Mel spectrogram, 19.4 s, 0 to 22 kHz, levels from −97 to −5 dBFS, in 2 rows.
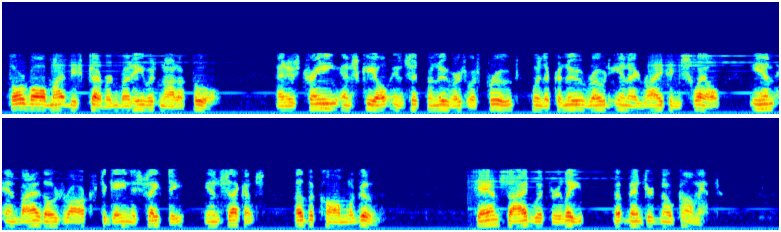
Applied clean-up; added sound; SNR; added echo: neural separator model SepFormer DNS4.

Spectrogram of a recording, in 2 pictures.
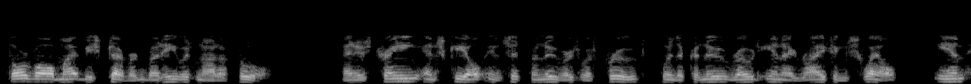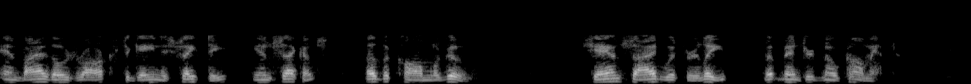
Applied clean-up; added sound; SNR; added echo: none; none; none; none.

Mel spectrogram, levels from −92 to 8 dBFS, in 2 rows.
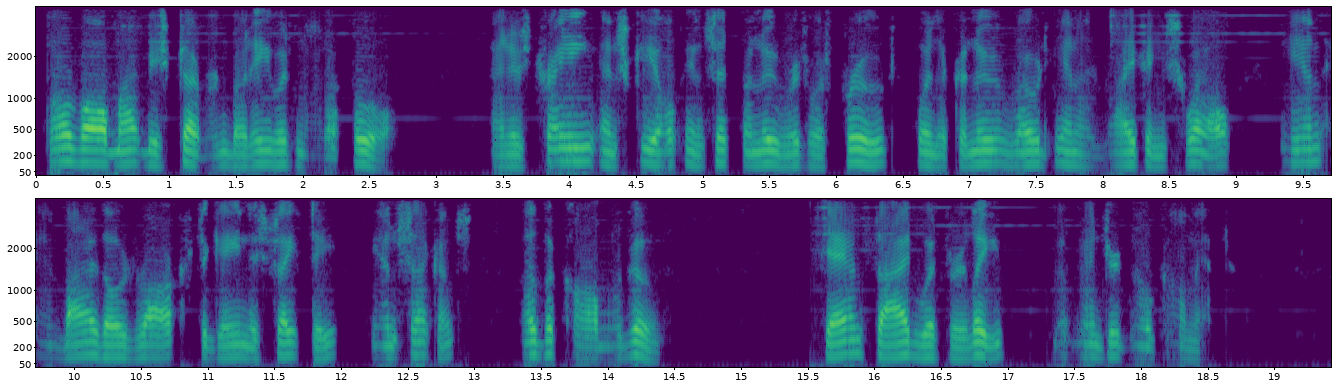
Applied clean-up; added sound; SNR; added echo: neural separator model SepFormer WHAM!.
